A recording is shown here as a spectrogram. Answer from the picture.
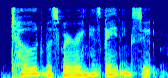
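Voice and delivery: ordinary delivery, nothing marked

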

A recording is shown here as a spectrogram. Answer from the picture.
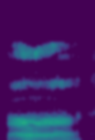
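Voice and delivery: rolling growl like a tiger. Acted.

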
